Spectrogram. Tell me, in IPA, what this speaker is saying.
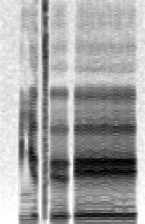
ʎɪtʼɪːʔeː

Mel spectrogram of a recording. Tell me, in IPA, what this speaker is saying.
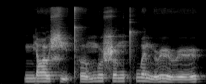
mjɑ˦ʊ̯ ɕḭ˨˩ t̪ʰɤ˨˦mu˦ʂʊ˦ŋ t̪ʰwə˥˨nɻɻ̩˥˨ɻɻ̩˨˦

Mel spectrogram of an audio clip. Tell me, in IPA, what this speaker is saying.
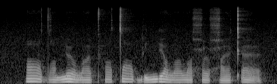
ɑ dˤɑnølˠæ pʰytˤɑbi nʲelˠi lˠɯħøħækʼæ

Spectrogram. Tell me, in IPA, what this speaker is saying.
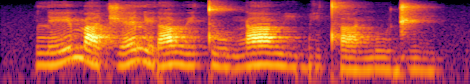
leː˨˦ma˨t͡ʃɛ˨˦ lɪ˨ɾa˦βɪ˨˦tuː˨ ŋaː˦βi˨ɓi˨ tʰa˨ŋuː˨d͡ʒi˨

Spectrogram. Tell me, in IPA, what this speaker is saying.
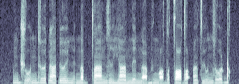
nd͡ʒo̰ ndɵɗã ɗɵy̯nḛn̪ab t̪ãnzɨ jãn̪e na̰bʉ n̪o̰dˤɵt̪ɵy̯dˤo ʔɐ̃t̪ʉu̯nzoɖ

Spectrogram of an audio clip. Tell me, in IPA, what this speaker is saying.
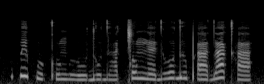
pe˥pu˩ kʼu˨ŋ ɦu˩ du˨dʱa˨ǀo˦ ŋɛ˨dʱo˥dɯ˦ pʼa˨da˥ kʰa˨

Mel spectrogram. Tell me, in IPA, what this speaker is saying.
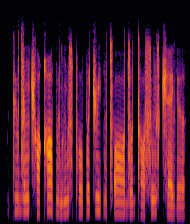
kʲu˧˥d͡zə˧˥ŋ t͡ʃʰɔ˨˩qʰɔ˥˧ pɯ˨˩dŋu˧˥s pʰo˧˥pə˥˧ t͡ʃʉ˥˧jpu˨˩ t͡sʼɔː˥˧ d͡zo˧˥dtʰɔː˨˩svu˥˧s t͡ʃʰɛː˨˩lʲɾəː˨˩

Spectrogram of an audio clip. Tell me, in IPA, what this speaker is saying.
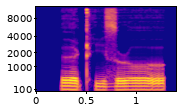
ɘʈʰiz ɹɤ

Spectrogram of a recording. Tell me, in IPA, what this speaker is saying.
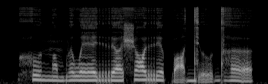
hunɔ̃bɘw e rʲʌʃɔrʲɘpɑ̰ dʲṵdʱə

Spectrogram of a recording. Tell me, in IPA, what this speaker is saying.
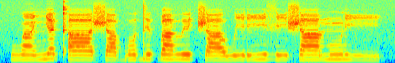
wã˨ɲɛ˦kʼaː˨ ʃa˨bo˦dɪ˦ɓa˦ βɪ˦˨t͡ʃaː˨wi˨ɾiː˦ zi˨ʃaː˦mũ˦ɾiː˨

